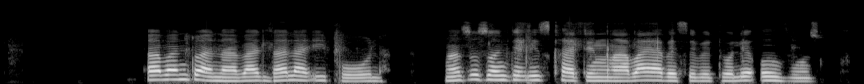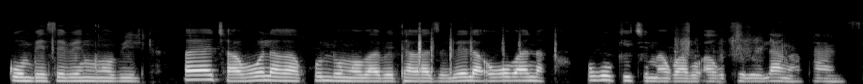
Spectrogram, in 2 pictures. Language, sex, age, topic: North Ndebele, female, 50+, health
